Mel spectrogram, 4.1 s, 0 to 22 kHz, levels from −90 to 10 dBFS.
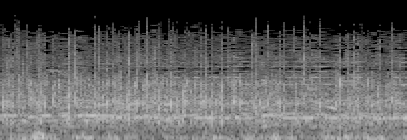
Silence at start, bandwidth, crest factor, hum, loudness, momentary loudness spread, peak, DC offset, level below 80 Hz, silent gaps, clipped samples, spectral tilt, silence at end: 0 s; 14.5 kHz; 16 dB; none; -16 LUFS; 2 LU; 0 dBFS; under 0.1%; -28 dBFS; none; under 0.1%; -3.5 dB/octave; 0 s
